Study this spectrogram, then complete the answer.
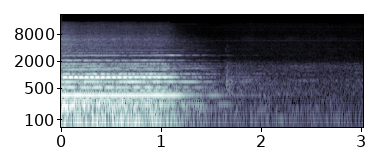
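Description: A brass band plays a loud, sustained chord that rings out in a large hall and fades.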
